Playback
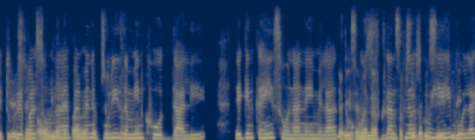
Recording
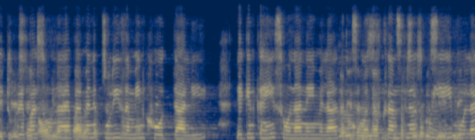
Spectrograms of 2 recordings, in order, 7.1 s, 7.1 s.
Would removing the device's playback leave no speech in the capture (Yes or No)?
No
